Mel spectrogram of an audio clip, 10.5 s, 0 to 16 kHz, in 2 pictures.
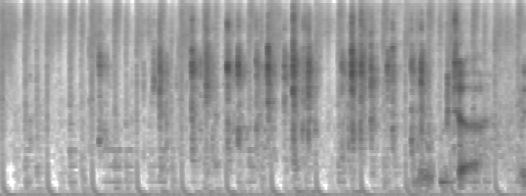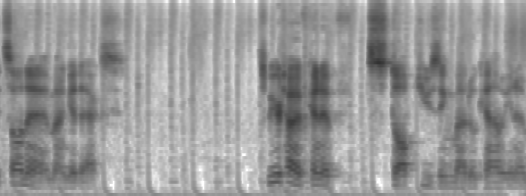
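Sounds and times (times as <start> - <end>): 
rapid typing on a computer keyboard: 1.0 - 4.4
speech: 4.2 - 6.6, 7.9 - 10.5.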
